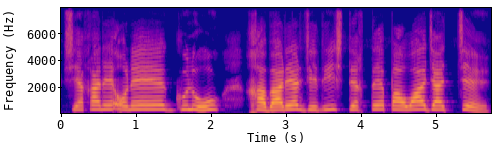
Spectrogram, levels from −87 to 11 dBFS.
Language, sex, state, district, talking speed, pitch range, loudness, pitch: Bengali, female, Assam, Hailakandi, 75 wpm, 290-320 Hz, -17 LUFS, 300 Hz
